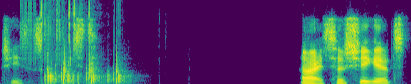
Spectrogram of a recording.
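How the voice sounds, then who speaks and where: A man's voice: fairly high pitch, fairly even intonation, slow, heavy background noise. A man playing a tabletop roleplaying game, talking through his tactics casually.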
